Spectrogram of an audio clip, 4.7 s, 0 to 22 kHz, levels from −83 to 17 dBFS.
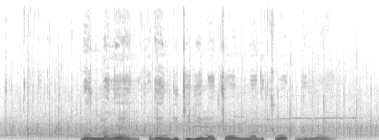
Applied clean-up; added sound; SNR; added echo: none; Applause; 15 dB; none.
